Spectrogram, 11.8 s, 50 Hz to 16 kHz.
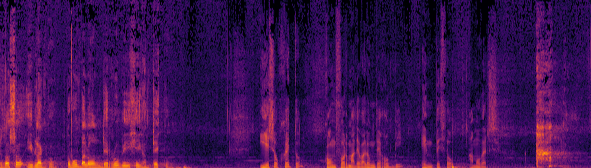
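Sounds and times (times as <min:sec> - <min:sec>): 
speech: 0:00.0 - 0:03.5, 0:05.2 - 0:10.0, 0:10.7 - 0:11.2
man coughing: 0:10.7 - 0:11.5.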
